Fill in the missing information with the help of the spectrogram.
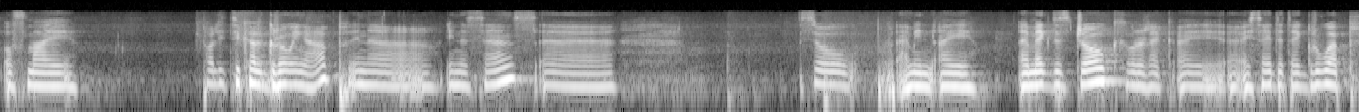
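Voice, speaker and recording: Woman, slow, hesitant public question, lowish voice. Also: level tone. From Poland. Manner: halting, many fillers and restarts. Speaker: audience member asking a question. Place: theatre hall at a public event.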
